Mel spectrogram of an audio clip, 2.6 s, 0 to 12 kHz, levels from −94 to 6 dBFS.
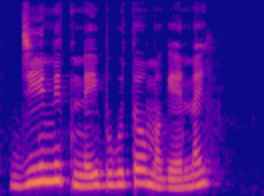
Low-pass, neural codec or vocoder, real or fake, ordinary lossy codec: none; none; real; none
